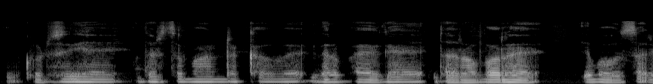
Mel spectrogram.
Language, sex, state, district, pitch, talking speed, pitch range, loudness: Bajjika, male, Bihar, Vaishali, 115 Hz, 155 wpm, 110-125 Hz, -30 LUFS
